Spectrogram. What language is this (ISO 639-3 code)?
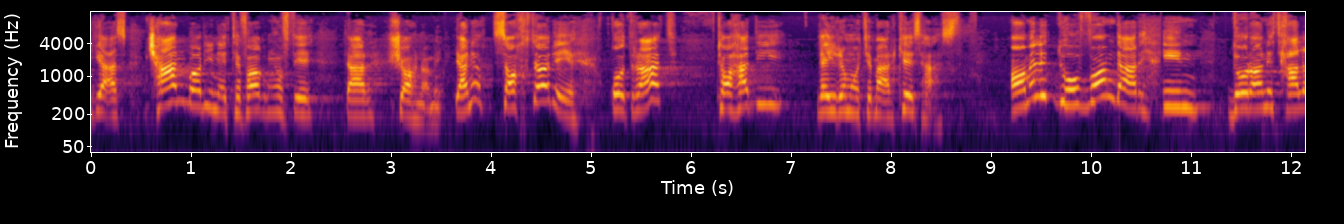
fas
